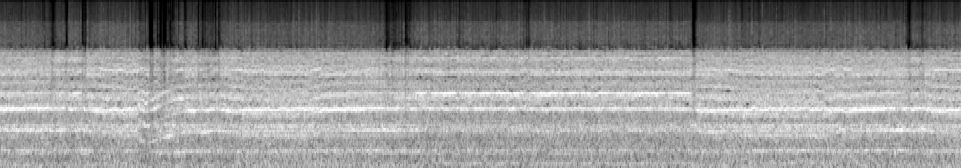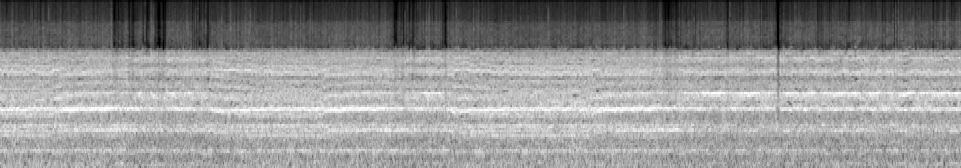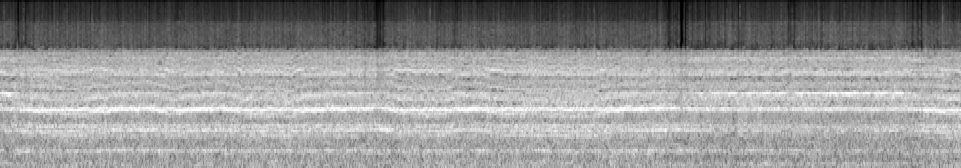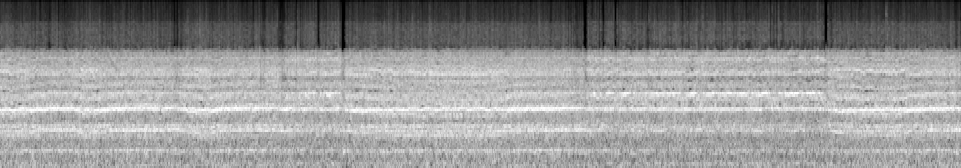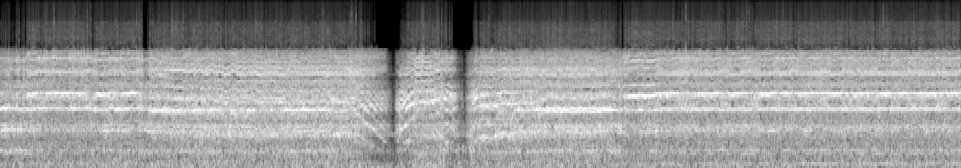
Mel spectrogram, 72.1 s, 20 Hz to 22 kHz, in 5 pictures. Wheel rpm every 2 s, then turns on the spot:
220, 210, 230, 240, 230, 210, 230, 220, 230, 220, 220, 220, 230, 230, 220, 220, 220, 220, 210, 240, 230, 220, 230, 230, 220, 220, 230, 230, 230, 230, 210, 120, 180, 230, 230, 230.
none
